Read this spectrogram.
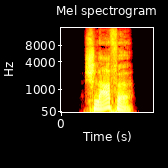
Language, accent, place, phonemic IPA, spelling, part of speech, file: German, Germany, Berlin, /ˈʃlaːfə/, schlafe, verb, De-schlafe.ogg
- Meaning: inflection of schlafen: 1. first-person singular present 2. first/third-person singular subjunctive I 3. singular imperative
